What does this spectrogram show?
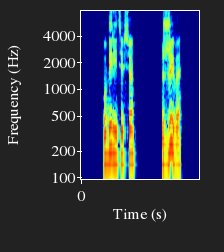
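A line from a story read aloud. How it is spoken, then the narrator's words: Sharp commanding shout. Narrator (Russian): прикрикнула сестра сокола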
